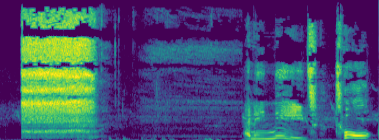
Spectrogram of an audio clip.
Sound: hissing

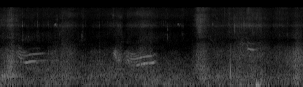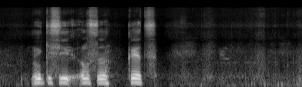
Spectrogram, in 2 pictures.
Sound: sound of cat mewing

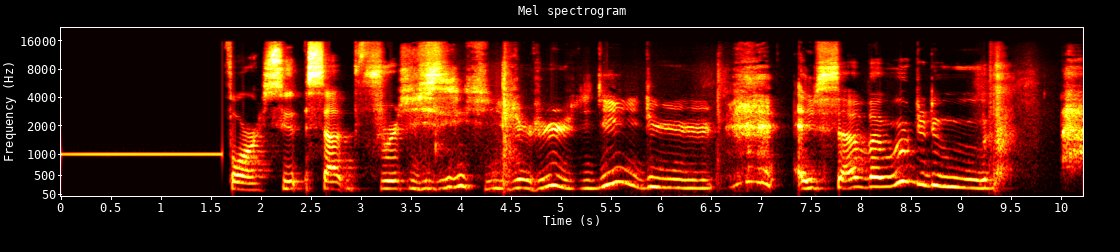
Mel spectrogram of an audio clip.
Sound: nonsense noises

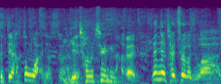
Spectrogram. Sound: haha

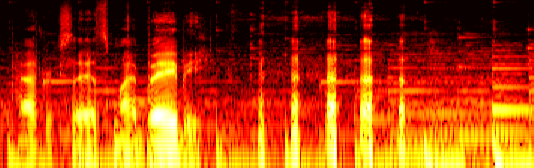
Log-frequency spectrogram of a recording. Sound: laughs

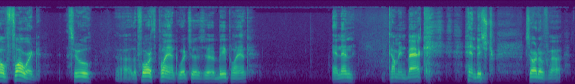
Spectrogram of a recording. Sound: laughter

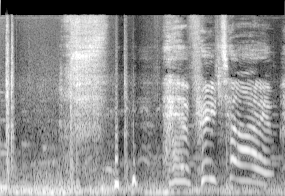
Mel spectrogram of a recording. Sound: incredulous laugh

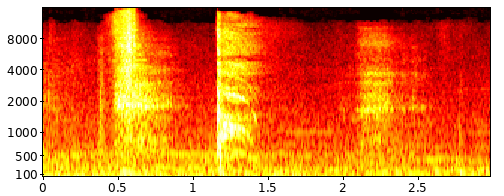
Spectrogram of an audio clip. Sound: coughing

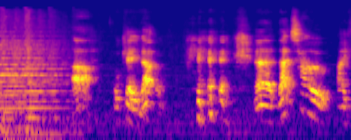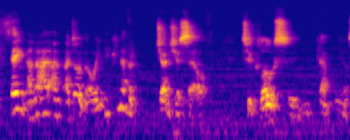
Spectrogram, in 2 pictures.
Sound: laughs

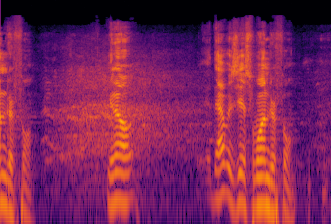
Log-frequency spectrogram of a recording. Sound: congregation laughing

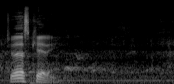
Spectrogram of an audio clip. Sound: laughter

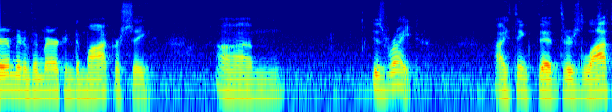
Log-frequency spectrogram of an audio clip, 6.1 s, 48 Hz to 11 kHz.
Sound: pauses for 3 seconds

